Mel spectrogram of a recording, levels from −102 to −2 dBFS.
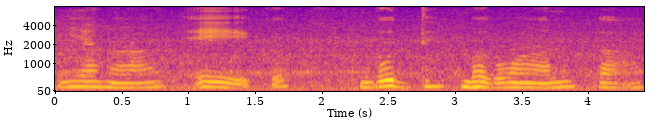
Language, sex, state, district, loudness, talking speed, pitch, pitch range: Hindi, female, Bihar, Katihar, -18 LUFS, 70 wpm, 165 Hz, 155-180 Hz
